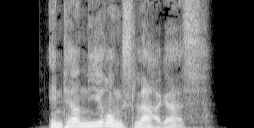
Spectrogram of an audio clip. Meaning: genitive singular of Internierungslager
- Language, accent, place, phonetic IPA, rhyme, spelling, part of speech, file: German, Germany, Berlin, [ɪntɐˈniːʁʊŋsˌlaːɡɐs], -iːʁʊŋslaːɡɐs, Internierungslagers, noun, De-Internierungslagers.ogg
